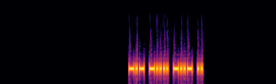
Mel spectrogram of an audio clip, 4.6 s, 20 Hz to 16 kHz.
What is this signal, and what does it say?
Morse code, heard as a keyed tone, about 42 wpm, 700 Hz. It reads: K6XI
